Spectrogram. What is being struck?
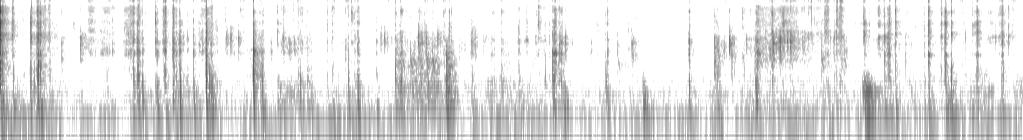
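Bar of soap.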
